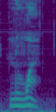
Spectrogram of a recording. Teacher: We're not saying loin, but the N isn't exactly silent. We're not saying loi. The word ends in the nose. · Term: nasal sound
